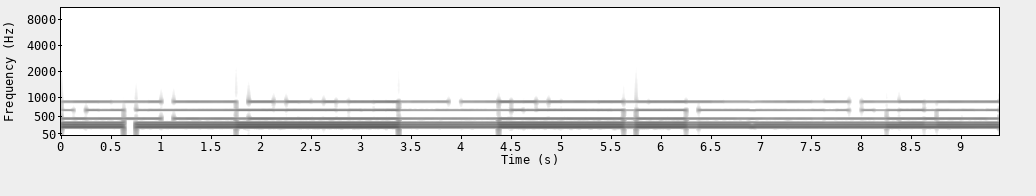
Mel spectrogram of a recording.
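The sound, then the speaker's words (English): Solar wind recorded by Voyager 2 and turned into sound: charged particles streaming from the sun become a steady hum of layered pure tones, broken by sharp clicks and brief dropouts as the level shifts slightly. “That is the sound of the solar wind, the stream of charged particles from the sun that suffuses our entire solar system.”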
